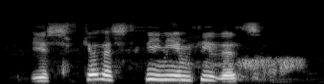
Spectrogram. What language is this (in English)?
Kabyle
